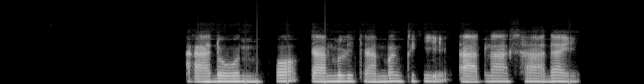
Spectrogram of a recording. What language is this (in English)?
Thai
